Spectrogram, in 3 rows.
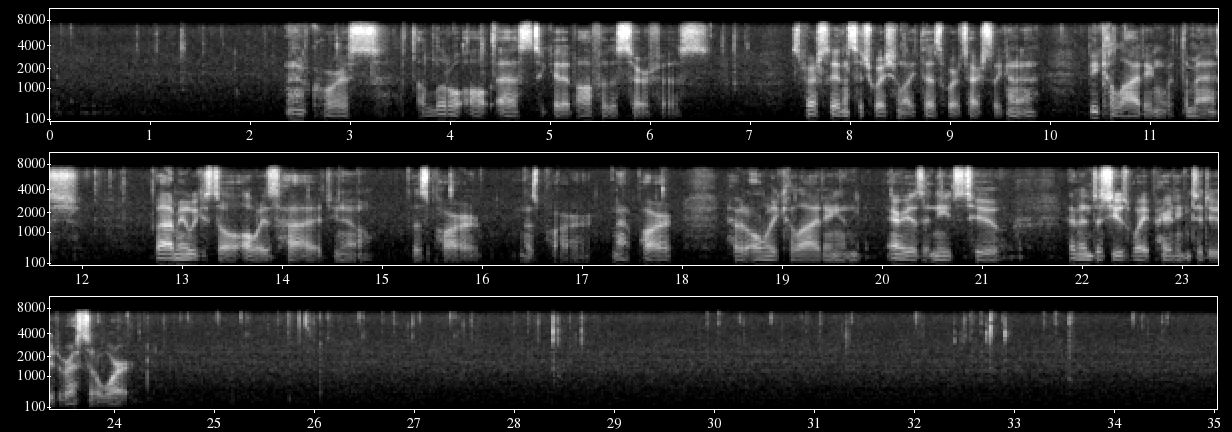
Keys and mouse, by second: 1.3 z, 1.6 a, 2.7 alt+s, 7.0 z, 7.8 Tab, 8.6 a, 11.8 right click, 14.4-20.5 d, 20.5 n, 24.0 click, 24.5 a, 26.0 Tab, 28.5 s, 32.5 e, 32.8 s.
